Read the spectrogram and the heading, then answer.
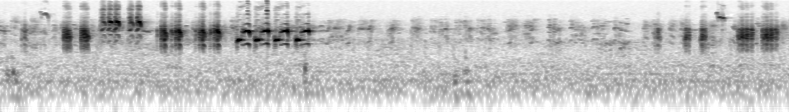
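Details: Great reed warblers (Acrocephalus arundinaceus) chatting: loud, creaky chattering bursts with a short tinkling interlude, then a quieter stretch before the harsh rasping phrases return.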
